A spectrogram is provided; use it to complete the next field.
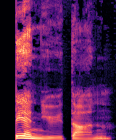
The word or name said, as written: Lianyu Tan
